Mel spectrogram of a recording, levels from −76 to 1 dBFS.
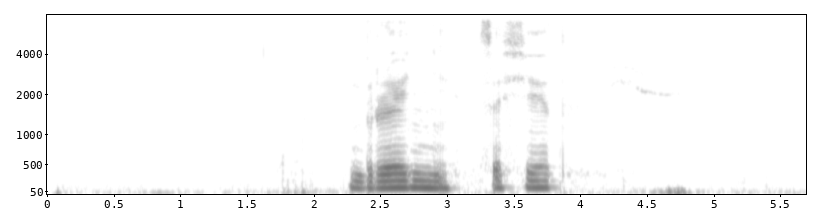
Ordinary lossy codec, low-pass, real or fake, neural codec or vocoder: Opus, 64 kbps; 7.2 kHz; real; none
